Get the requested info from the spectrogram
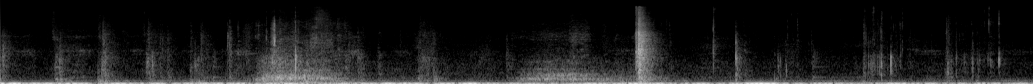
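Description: A person walking out through a door while holding a phone: footsteps, knocks and handling rub on the microphone, with a sharp knock about six and a half seconds in and a steady low hum underneath.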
